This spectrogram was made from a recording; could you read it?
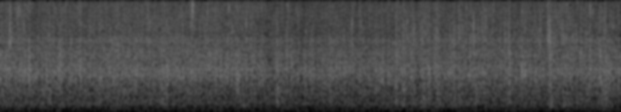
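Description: Steady, even rain hissing across the whole stretch without letup, fairly soft, with faint scattered patters of drops and no voices.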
